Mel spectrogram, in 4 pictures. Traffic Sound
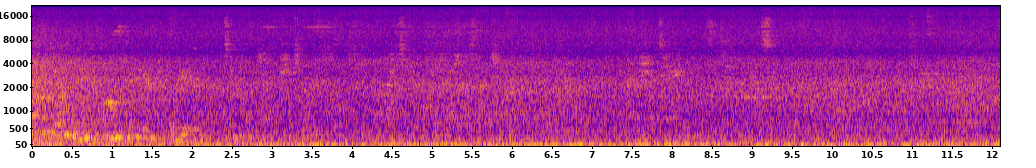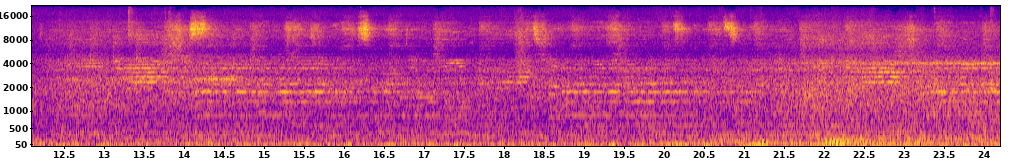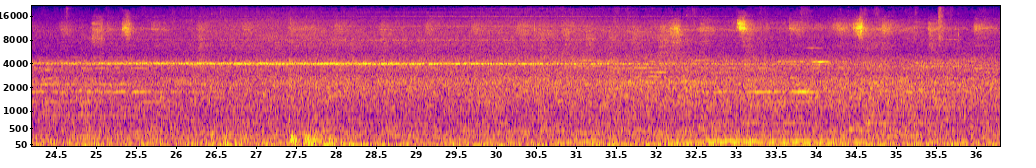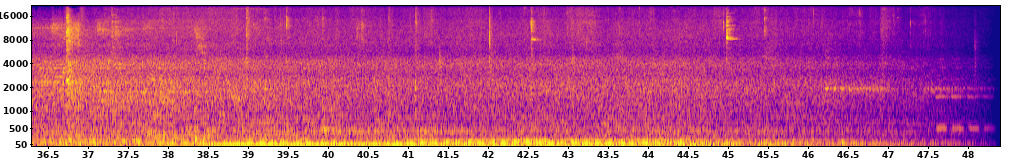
0:36.5 0:47.5

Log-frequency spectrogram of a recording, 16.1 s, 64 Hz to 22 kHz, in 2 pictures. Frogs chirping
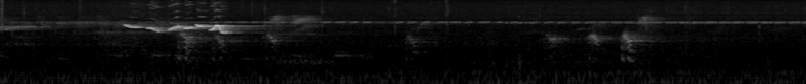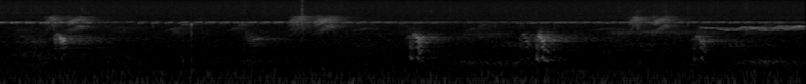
0:00.0 0:07.2

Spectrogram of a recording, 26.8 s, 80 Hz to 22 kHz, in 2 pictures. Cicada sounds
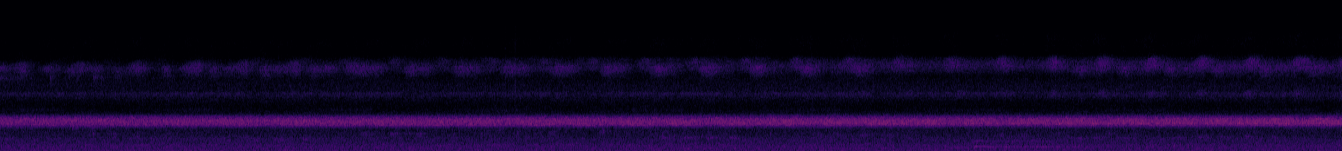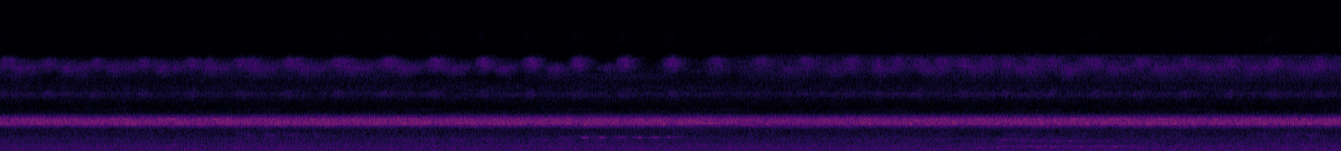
0:14.8 0:22.8

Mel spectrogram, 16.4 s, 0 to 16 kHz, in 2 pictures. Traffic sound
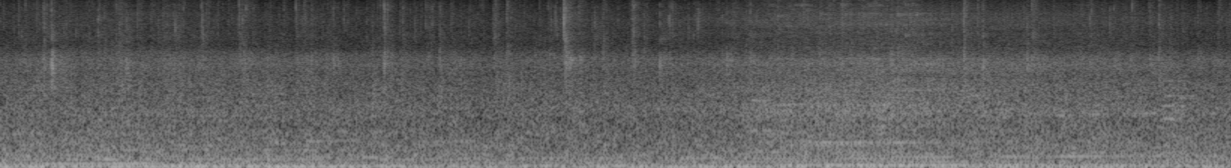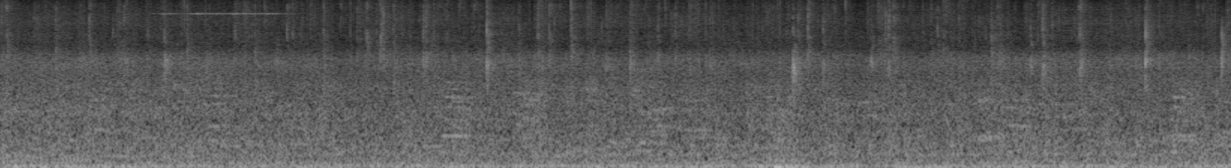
0:00.0 0:11.1

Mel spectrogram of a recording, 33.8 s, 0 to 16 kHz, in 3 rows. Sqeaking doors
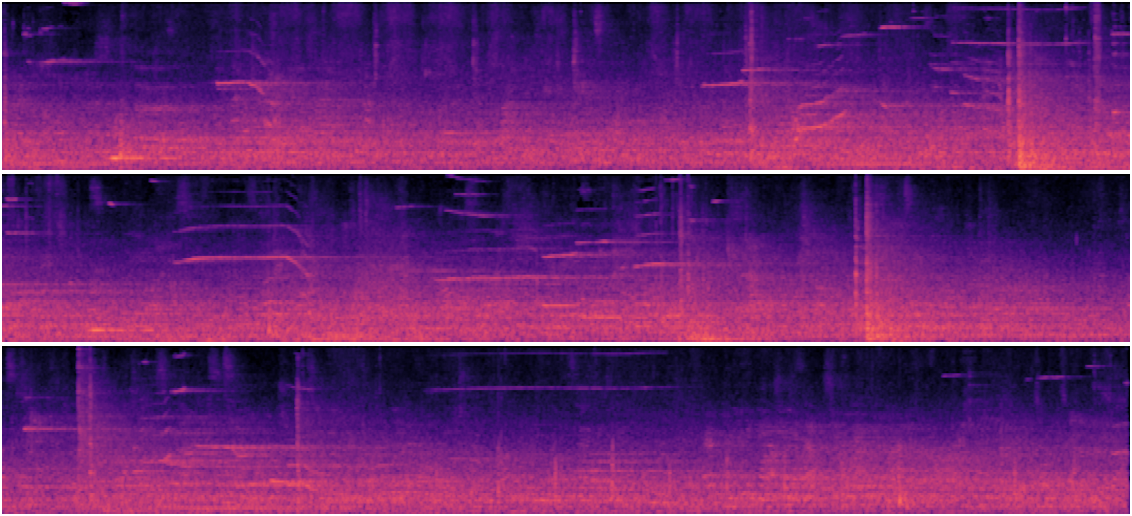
0:06.8 0:19.0, 0:22.8 0:29.1

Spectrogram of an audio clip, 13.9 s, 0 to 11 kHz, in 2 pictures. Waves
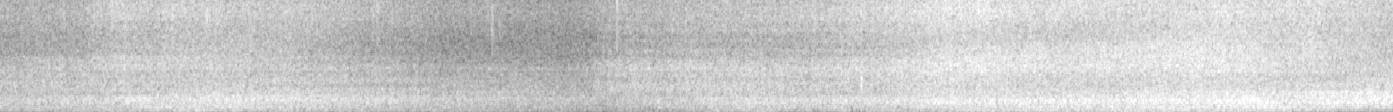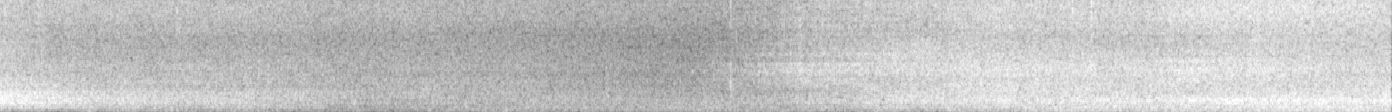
0:03.0 0:13.9

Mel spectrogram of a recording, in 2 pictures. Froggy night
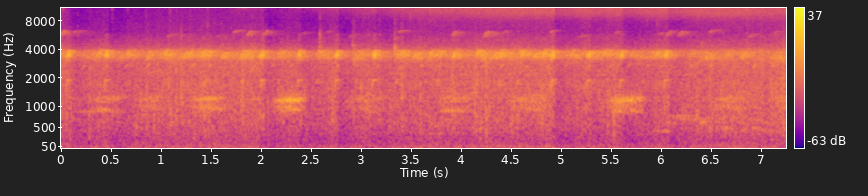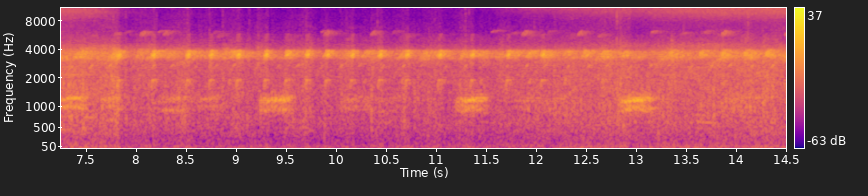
0:01.4 0:08.5, 0:11.2 0:14.5

